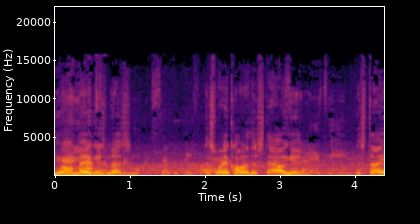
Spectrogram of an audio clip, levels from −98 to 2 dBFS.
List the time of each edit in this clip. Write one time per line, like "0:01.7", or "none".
none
